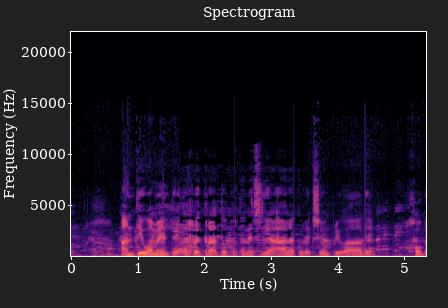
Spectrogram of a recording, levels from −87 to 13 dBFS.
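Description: At 1.28 s there is a small forward jump in the speech, and the same skip recurs at 2.45, 3.35 and 4.42 s. That last jump is the longest, about 70 ms, and the others are a few hundredths. Each is likely a dropped buffer (overrun), where samples weren't collected before being overwritten, so the two sides are joined with no gap.

From 1.63 to 3.56 s the speech abruptly takes on stronger codec artefacts. This is an adaptive stream at a lower bitrate. The sound points to a switch from full-rate AAC to a very low-rate HE-AAC version while the connection slowed.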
